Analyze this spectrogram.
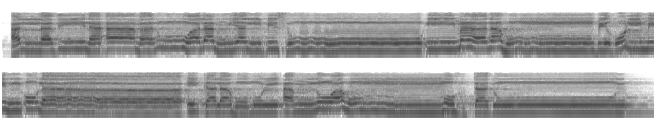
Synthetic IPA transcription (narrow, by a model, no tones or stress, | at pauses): ʔalːaðiːnaʔaːmanuwalamjalbɪsuː | ʔiːmaːnaɦʊm | bɪɣʊlmɪnʔʊlaː | ʔɪkalaɦʊmʊlʔamnʊwaɦʊm | ʊɦt̪ad̪u | n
